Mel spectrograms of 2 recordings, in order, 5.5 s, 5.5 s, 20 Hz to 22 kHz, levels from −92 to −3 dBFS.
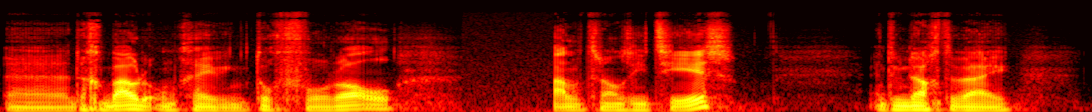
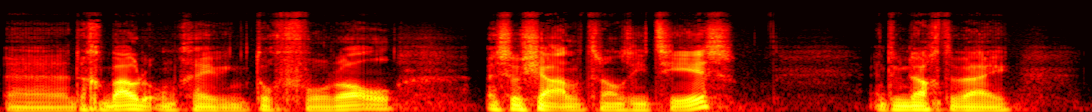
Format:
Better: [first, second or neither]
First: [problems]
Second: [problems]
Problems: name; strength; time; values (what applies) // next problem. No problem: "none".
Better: second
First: audio cutting out; at 2.5 s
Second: none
